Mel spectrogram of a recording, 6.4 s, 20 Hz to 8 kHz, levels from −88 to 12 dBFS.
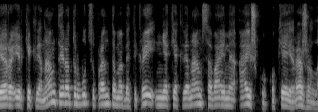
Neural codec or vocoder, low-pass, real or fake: vocoder, 24 kHz, 100 mel bands, Vocos; 7.2 kHz; fake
